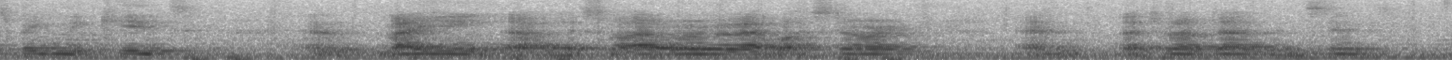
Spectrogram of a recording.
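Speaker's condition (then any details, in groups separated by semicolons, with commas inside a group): Brain injury; acquired, fall from height; about 13 years since injury, lives independently, early wheelchair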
